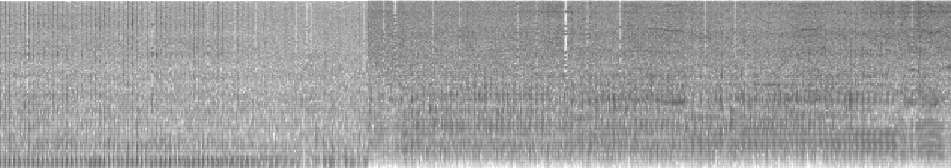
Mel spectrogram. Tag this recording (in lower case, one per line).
vehicle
